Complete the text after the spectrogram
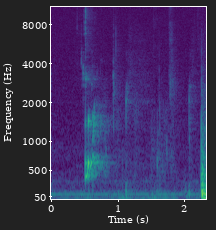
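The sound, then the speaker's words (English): A short slurping sip of a drink, followed by a few small wet mouth clicks and a swallow, then a sudden louder clunk at the end. No one speaks. “Yeah, I know it's before the cue, but I had to get a little sip.”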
